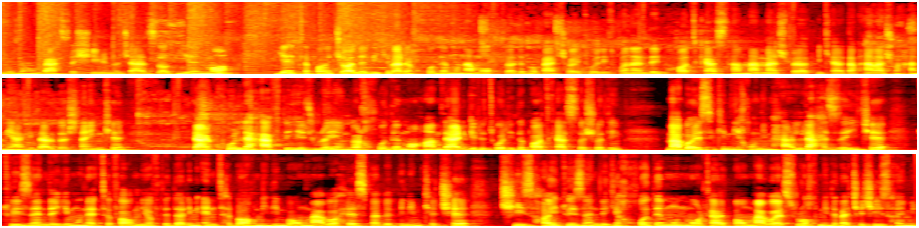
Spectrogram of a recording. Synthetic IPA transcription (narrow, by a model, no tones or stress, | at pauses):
ɾuːze̞munbæhse̞ʃiːɾiːno̞d͡ʒæzːɒːbiːemɒː | je̞ːt̪ʰːe̞fɒːɣed͡ʒɒːle̞biːcʰe̞bæɾɒːjexod̪e̞munæmo̞̰ft̪ɒːd̪e̞bɒːbæt͡ʃʰːehɒːjet̪ʰoːliːd̪̥̚kʰo̞nænd̪e̞jepʰɒːd̪̥cʰæst̪hæmːænmæʃveɾæt̪ʰmiːcʰæɾd̪æmhæmæʃunhæminhæɡid̪æɾd̪ɒːʃt̪ænʔiːŋcʰe̞ | d̪̥æɾkʰolːe̞hæft̪e̞je̞d͡ʒuːɾɒːjie̞ŋɡɒːɾxo̞d̪e̞mɒːhɒæmd̪æɾɟiːɾe̞t̪ʰoːliːd̪epʰɒːd̪̥cʰæst̪ɒʃo̞d̪iːm | mæbɒːhe̞siːcʲʰe̞miːxuniːmhæɾlæɦzeiːcʰe̞t̪ʰuje̞ze̞nd̪e̞ɟiːmune̞t̪ʰːe̞fɒːɣmijo̞ft̪e̞d̪ɒːɾiːme̞nt̪ʰe̞bɒːɣmiːd̪iːmbɒːunmæbɒːhe̞svæbe̞biːniːmcʰe̞t͡ʃʰe̞ | t͡ʃʰiːzhɒːjiːt̪ʰuje̞ze̞nd̪e̞ɟixod̪e̞munmoɾt̪ʰæbe̞t̪̚bɒunmæbɒːhe̞sɾoxmiːd̪e̞væt͡ʃʰe̞t͡ʃʰiːzhɒːji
